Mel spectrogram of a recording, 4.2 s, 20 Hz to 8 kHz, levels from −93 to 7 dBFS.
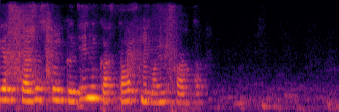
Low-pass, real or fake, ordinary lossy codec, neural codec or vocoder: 7.2 kHz; fake; Opus, 24 kbps; codec, 16 kHz in and 24 kHz out, 2.2 kbps, FireRedTTS-2 codec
